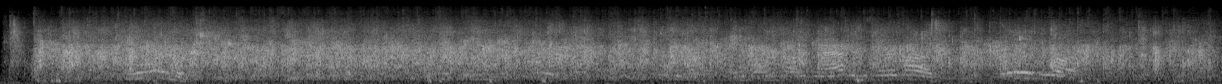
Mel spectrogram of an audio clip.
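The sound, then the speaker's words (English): Audience applause welcoming a guest to an evening talk, a loud, continuous patter of clapping from a full room that lasts throughout, with voices heard over it. “So ladies and gentlemen, welcome James Mullinger.”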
